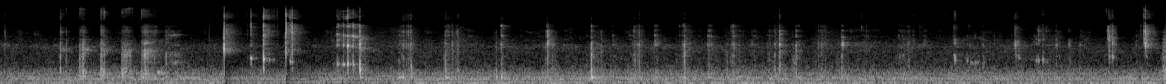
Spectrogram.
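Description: Close-up chewing of crisp iced fresh fruit: a run of wet crunches and small clicks, densest in the first few seconds and thinning out toward the end.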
